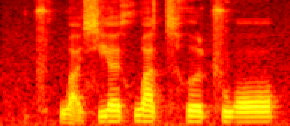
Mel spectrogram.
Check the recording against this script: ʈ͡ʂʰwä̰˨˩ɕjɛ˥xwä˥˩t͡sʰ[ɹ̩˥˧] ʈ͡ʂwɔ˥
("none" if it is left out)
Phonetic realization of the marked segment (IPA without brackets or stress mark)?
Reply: ɹ̩˥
